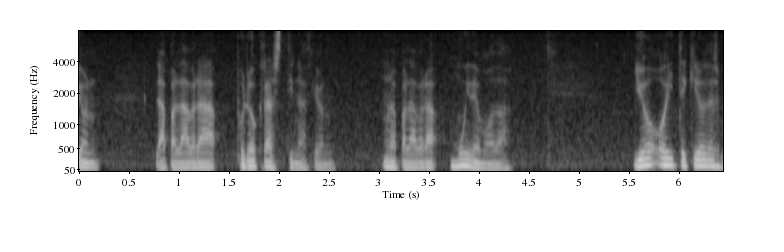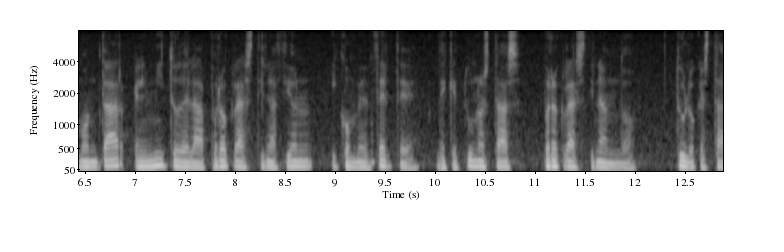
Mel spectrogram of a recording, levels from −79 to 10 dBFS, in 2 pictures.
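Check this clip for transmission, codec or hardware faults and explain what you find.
The speech comes through a call's usual microphone processing, which leaves nothing above 8 kHz and trims the lowest bass, and the signal shows no transmission, codec or hardware faults.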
